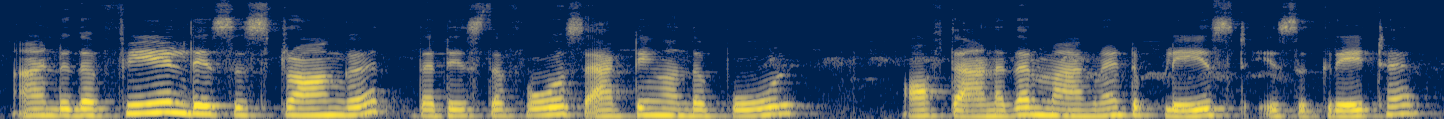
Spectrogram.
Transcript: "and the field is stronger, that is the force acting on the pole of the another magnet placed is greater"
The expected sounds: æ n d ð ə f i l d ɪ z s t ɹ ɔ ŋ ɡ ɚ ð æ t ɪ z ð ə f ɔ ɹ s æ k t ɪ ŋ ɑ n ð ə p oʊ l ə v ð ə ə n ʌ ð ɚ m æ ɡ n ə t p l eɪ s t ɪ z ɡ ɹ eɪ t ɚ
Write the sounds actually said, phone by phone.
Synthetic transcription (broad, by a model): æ n d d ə f i l d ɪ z s t ɹ ɔ ŋ ɡ ɚ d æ t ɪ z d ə f ɔ ɹ s æ k t ɪ ŋ ɑ n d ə p oʊ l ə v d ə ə n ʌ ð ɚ m æ ɡ n ə t p l eɪ s t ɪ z ɡ ɹ eɪ t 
